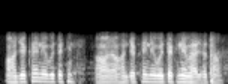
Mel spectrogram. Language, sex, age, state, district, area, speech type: Maithili, male, 60+, Bihar, Purnia, urban, conversation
